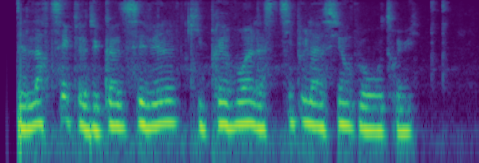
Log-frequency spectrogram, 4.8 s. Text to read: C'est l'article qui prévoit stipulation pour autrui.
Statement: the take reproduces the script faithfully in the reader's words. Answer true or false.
false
